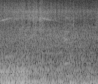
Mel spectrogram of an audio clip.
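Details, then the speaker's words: Car at idle, owner suspected massive exhaust leak; exhaust shop found no leak and said it sounds like running on five cylinders: low, lumpy, loping idle, rough running, probably one cylinder missing. "If it sounds obvious to you, but that idle does not sound good. Oh, can you hear that, guys? Yeah, it sounds horrible."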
